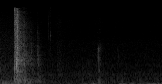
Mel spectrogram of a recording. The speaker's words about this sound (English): Okay, close the door. Close the door.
